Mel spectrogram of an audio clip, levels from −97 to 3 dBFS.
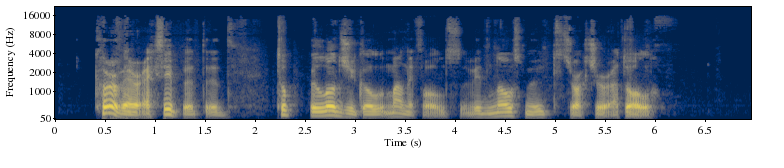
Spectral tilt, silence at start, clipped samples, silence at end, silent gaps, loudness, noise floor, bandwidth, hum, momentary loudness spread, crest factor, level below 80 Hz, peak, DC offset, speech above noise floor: -6 dB/octave; 0.4 s; under 0.1%; 1 s; none; -19 LUFS; -79 dBFS; 14.5 kHz; none; 15 LU; 18 dB; -66 dBFS; -2 dBFS; under 0.1%; 61 dB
